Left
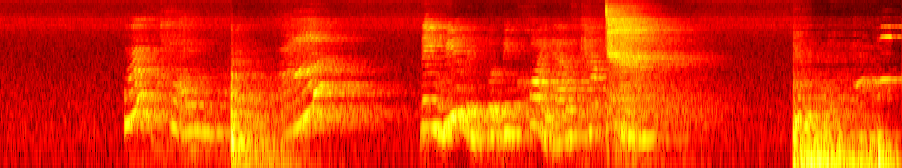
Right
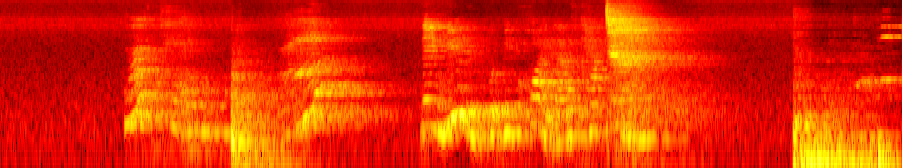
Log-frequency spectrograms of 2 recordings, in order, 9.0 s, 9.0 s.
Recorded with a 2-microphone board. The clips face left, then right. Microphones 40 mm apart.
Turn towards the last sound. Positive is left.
turn(degrees=40)  # may be behind; listen again after turning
